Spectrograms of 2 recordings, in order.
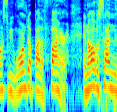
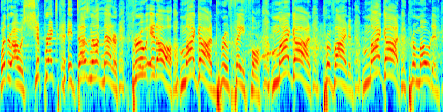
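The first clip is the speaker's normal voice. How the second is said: full-force preaching; 5 semitones higher, 3 dB louder than usual. Acted. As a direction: build it to a shouting climax.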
